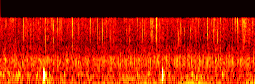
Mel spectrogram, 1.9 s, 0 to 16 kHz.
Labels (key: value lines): label: biophony, pulse
recorder: SoundTrap 500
